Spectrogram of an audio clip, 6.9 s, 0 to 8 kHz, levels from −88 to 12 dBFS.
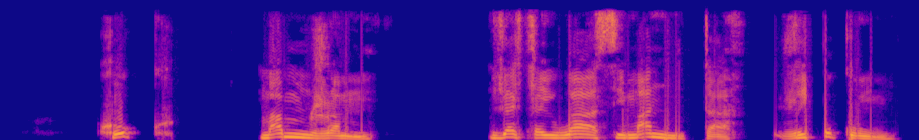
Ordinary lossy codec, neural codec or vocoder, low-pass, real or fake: AAC, 48 kbps; vocoder, 22.05 kHz, 80 mel bands, Vocos; 7.2 kHz; fake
